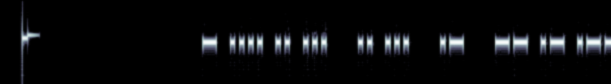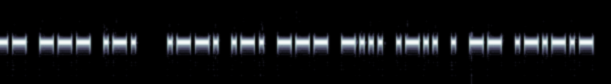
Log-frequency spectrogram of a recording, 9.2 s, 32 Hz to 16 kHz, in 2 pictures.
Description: Morse code, heard as a keyed tone, about 36 wpm, 700 Hz. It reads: THIS IS A MAJOR PROBLEM.
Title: Sentences from Top 1000 Words - Review Part 4 - 35wpm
